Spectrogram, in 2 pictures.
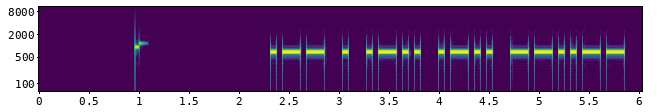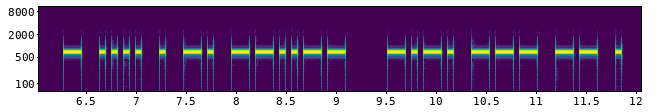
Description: Morse code, heard as a keyed tone, about 20 wpm, 700 Hz. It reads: WELL, THEN, COME
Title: Sentences from Top 700 Words 20wpm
